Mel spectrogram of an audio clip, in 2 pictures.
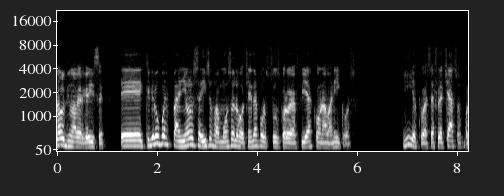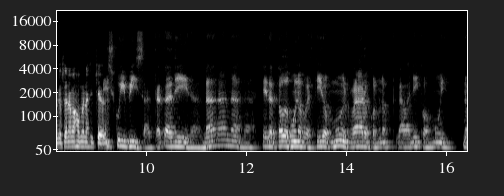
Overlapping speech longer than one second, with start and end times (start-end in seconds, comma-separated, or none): none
